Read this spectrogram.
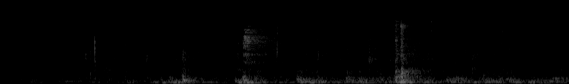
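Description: Papers rustle in hands.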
